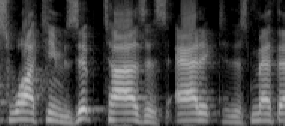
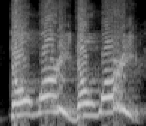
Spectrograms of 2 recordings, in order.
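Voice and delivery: high, loud panicked-sounding yell; screaming back; 11 semitones higher, 9 dB louder than usual. Retold or imitated. Suspect screams back at the cop standing over him. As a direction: yell it straight back at full volume. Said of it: "I screamed back at him".

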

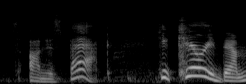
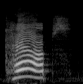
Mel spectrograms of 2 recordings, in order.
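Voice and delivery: calling out; 6 semitones higher than usual. Acted. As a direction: call to the street. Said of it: "walk along calling".

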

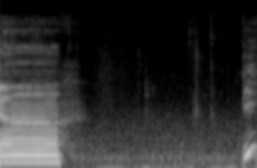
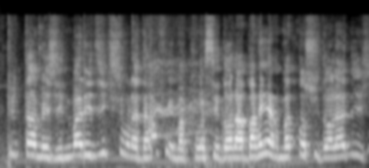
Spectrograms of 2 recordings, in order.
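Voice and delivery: loud exasperated rant; 5 semitones higher, 9 dB louder than usual. Real, not acted. Stuck in kennel, complaining.

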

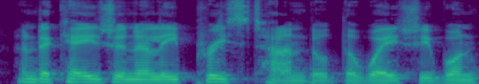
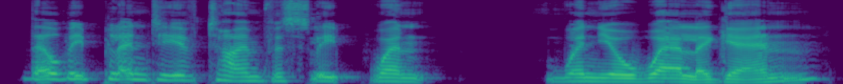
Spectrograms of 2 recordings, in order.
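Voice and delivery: wife's voice lifted higher and gentle; anxious wife at the sickbed; Martha's voice; 9 semitones higher than usual. A narrator's reading. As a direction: voice the worried wife, pitched up.

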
